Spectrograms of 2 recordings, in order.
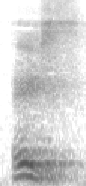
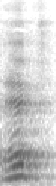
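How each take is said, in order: First: The vowel sounds like 'ay' in ace. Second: The vowel sounds like 'eh' in bet. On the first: The speaker calls it wrong. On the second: The speaker calls it right. "by us, it's not like that. It's et"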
